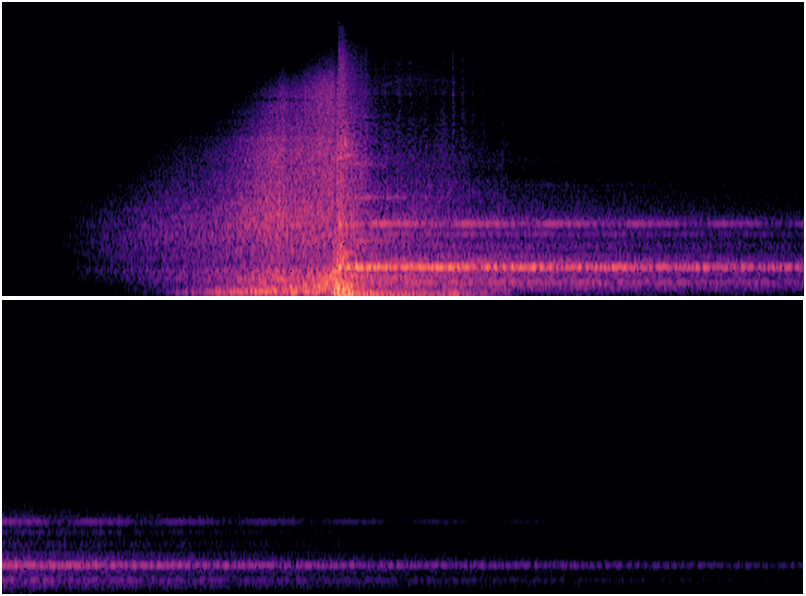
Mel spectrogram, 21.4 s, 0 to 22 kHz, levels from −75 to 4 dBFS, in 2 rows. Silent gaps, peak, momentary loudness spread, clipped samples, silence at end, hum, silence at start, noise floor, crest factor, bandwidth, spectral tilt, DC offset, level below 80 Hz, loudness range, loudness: none; -2 dBFS; 25 LU; under 0.1%; 6 s; none; 1.9 s; -67 dBFS; 26 dB; 14.5 kHz; -5.5 dB/octave; under 0.1%; -34 dBFS; 24 LU; -24 LUFS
